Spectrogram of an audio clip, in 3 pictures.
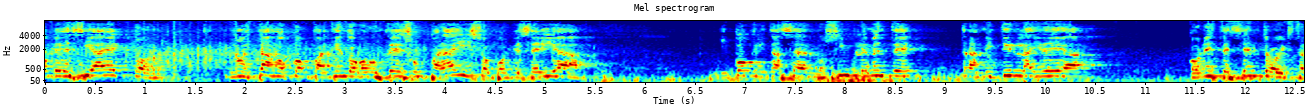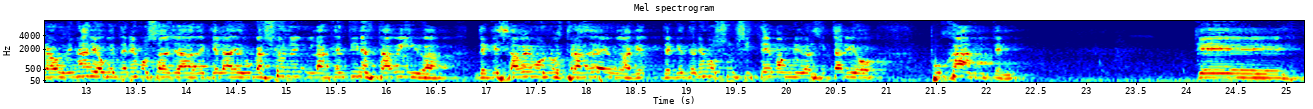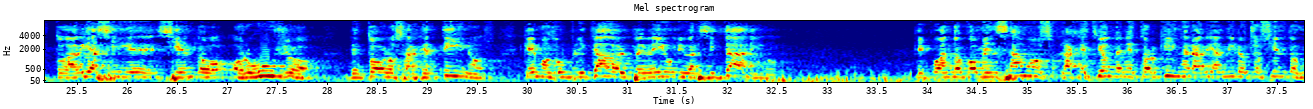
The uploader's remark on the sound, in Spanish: Audio de la jornada inaugural del Centro Educativo Tecnológico de Atilra en la localidad santafesina de Sunchales.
